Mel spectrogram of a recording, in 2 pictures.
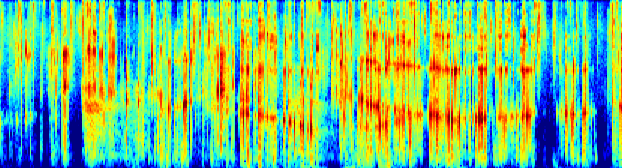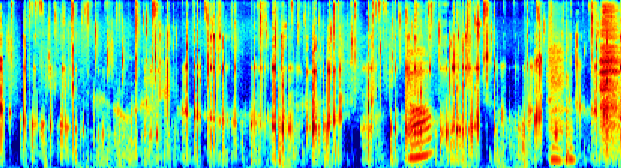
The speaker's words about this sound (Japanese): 炭酸泡とスライムをサンドイッチした音、パチパチってすごい音でしょ。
